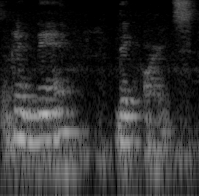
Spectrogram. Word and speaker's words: René Descartes: is none other than René Descartes. Okay? So, yung spelling ng name niya, hindi siya yung ayon sa pronunciation niya.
